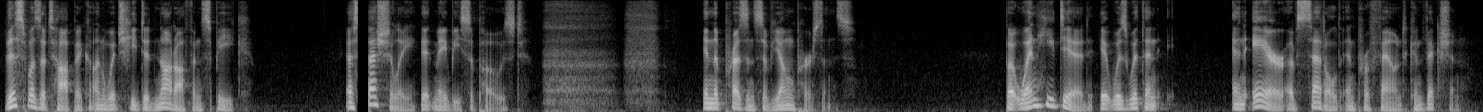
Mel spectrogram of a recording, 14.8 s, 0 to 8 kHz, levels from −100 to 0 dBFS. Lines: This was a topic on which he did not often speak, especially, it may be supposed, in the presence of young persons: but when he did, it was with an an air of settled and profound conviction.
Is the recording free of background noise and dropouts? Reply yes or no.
no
